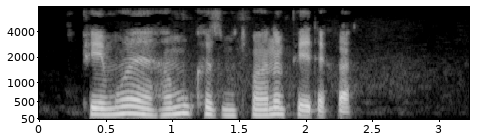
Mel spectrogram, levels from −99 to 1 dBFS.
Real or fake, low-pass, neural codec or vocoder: real; 7.2 kHz; none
